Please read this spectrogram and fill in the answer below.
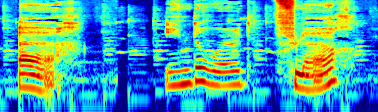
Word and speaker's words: fleur: ah in the word fleur there is the sound er f l e u r makes fleur our next sound is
